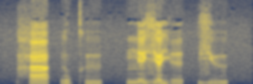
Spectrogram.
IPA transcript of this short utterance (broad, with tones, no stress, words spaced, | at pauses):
ha˦ | ɾu˦kʰɨ˦ | ne˦zʲa˦jɪ˩˧ | zʲɨ˩˧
